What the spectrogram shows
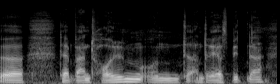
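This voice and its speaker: Dark, mellow male speech showing ordinary pitch variation. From Mainz-Gonsenheim. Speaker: publisher and agency owner. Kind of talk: casual interview.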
